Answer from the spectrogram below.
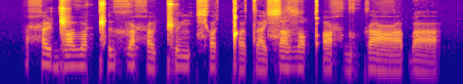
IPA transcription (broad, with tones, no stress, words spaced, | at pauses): ħi˦˨ ɖ͡ʐi˦ðˤɵ˦ǁɨ˦xɨ˦ ħɨ˨˦ǁʉ˦nt͡ɕʰɐ˦ ǃɐ˨ta˨ ɕi˦ zˤʉ˦qʼa˦˨ħ ɡɵ˨ka˦˨ʕa˨ ɓa˨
